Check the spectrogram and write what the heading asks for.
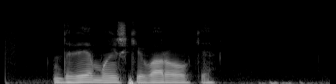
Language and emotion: Russian, neutral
